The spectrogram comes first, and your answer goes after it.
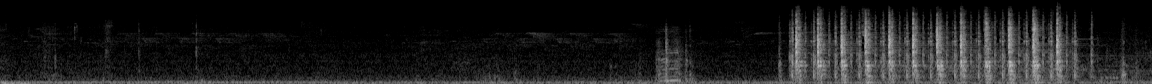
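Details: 2004 Mercedes-Benz C320 3.2 that stalled while driving, now no crank, battery 11.9 V dropping to about 10 V on start attempt: fast sharp clicking about two a second, no cranking.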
